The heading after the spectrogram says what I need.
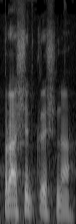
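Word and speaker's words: Prasidh Krishna: ठीक से शुरू बोलने नहीं आता प्रसाद प्रशित प्रशित कृष्णा प्रशित अच्छा वाह बड़ी जबरदस्त प्रोनाउंस की प्र प्रशित कृष्णा इन्होंने तीन विकेट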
